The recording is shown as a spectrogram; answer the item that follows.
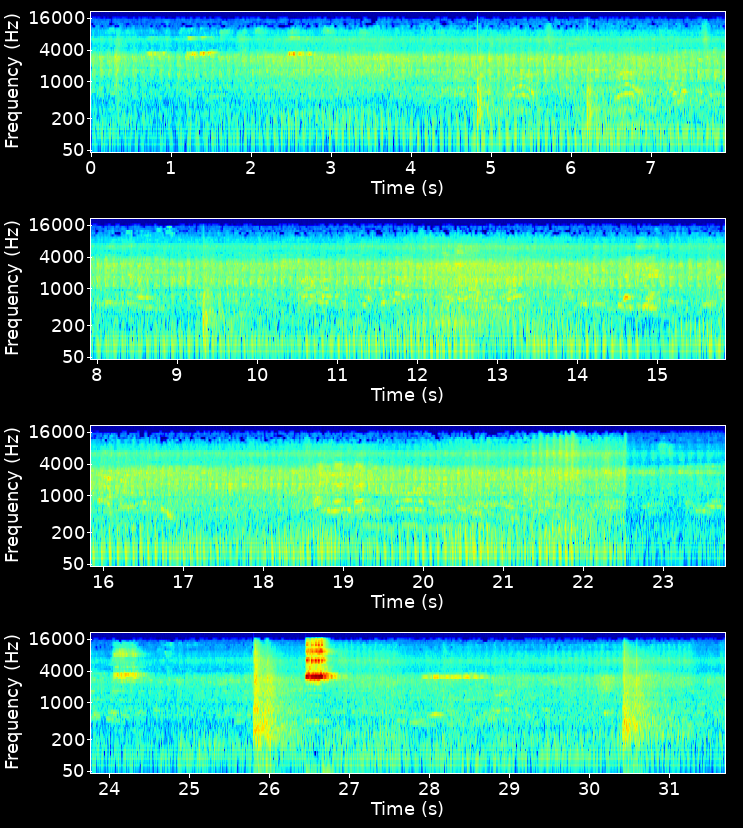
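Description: People talking over a steady engine hum. Around three quarters of the way in the sound drops, and then a couple of sharp, loud noises follow.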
